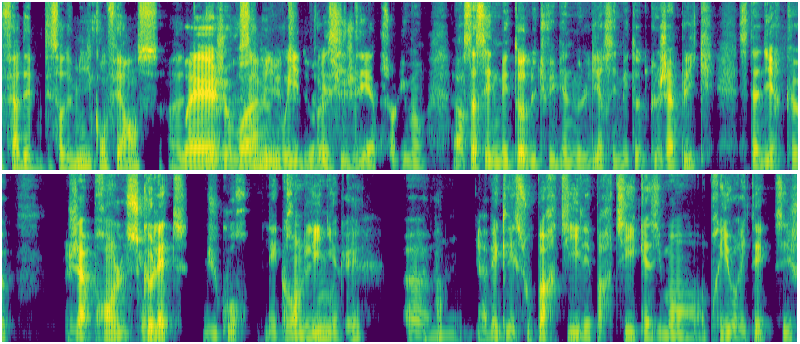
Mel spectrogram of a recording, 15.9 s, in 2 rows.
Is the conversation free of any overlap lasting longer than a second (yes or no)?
no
